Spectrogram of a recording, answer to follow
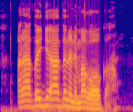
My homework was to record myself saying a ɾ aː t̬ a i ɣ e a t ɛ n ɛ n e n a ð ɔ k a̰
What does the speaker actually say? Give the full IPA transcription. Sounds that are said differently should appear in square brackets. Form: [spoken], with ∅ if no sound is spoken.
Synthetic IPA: a ɾ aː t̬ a i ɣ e a t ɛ n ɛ n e [m] a [ɣ] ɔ k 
